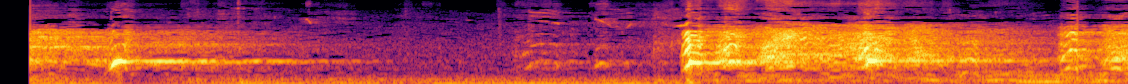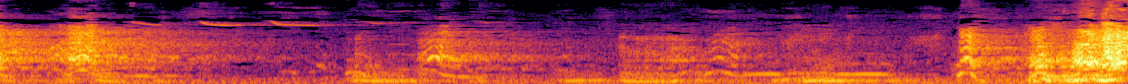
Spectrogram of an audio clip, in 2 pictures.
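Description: German Shepherd puppies give a thin whine, then bursts of high yips and soft whimpers.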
